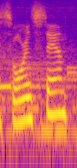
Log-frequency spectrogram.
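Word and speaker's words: Sorenstam: Anukica Sornstamp. That is correct. The pronunciation.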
